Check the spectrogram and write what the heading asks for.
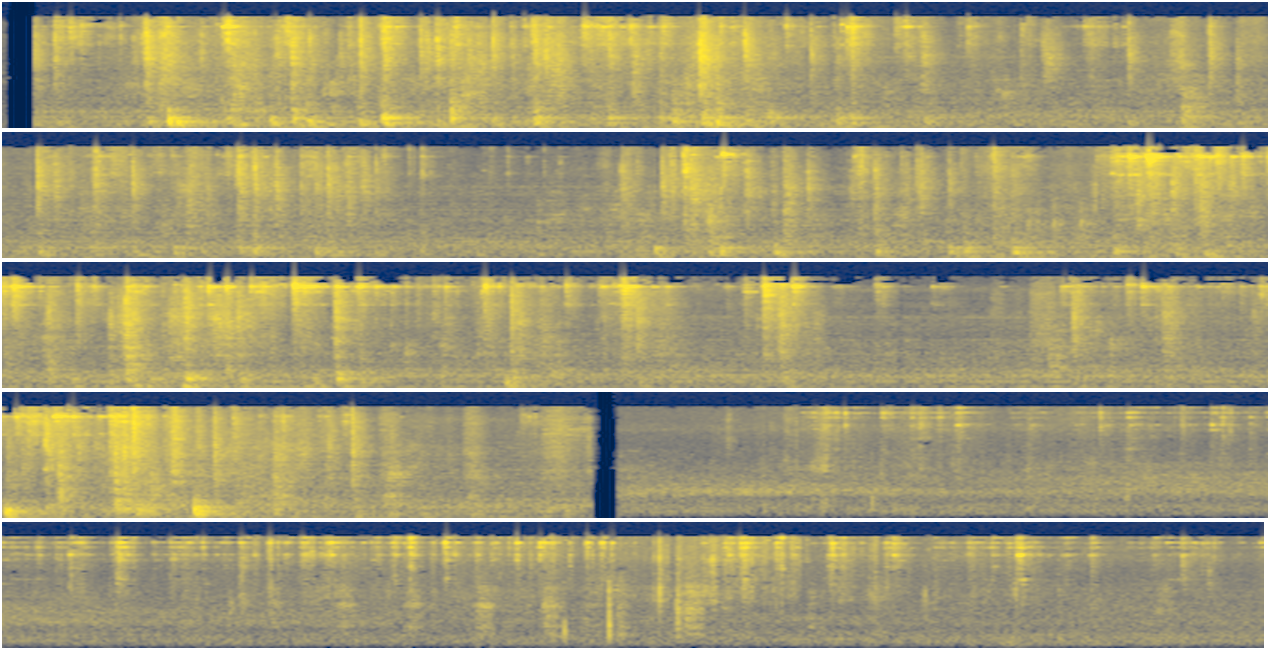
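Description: Corgi-husky mix dog whining, with clicking and high metallic jingling as it moves. About two-thirds of the way through, the sound cuts to a quieter, steady outdoor background.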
